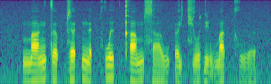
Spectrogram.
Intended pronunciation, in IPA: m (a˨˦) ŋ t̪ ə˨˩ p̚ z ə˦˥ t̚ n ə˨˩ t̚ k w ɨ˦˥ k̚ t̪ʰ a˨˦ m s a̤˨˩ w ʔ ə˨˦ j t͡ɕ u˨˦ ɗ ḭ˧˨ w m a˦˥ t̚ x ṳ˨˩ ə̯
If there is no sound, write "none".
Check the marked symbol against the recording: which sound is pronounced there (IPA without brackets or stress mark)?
a˨˦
